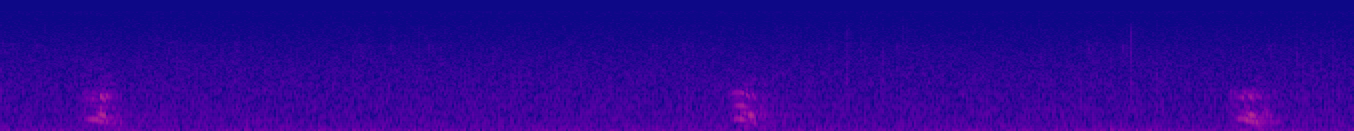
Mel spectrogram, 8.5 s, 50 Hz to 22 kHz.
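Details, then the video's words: Red deer during the 2024 rut, the berrea season: three short, harsh harmonic bellows spaced roughly three to four seconds apart over a steady hiss of outdoor background noise. "Berrea 2024"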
